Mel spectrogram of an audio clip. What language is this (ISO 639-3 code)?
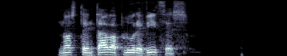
ina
